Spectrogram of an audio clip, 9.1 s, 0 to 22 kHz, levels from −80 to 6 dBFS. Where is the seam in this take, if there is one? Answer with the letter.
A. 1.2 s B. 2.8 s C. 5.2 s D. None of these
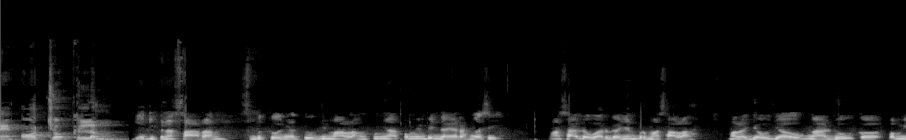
A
